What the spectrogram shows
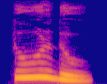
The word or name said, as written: ತಳೆತ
